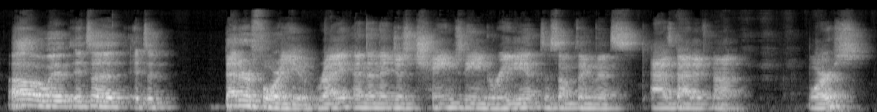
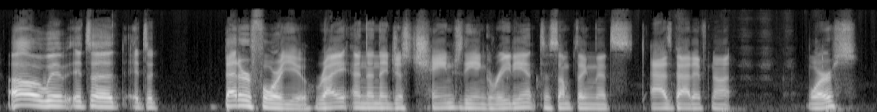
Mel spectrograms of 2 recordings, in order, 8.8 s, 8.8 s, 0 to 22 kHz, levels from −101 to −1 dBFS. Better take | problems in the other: second | room echo; noticeable; dies away in 0.4 s // off-mic speech; far

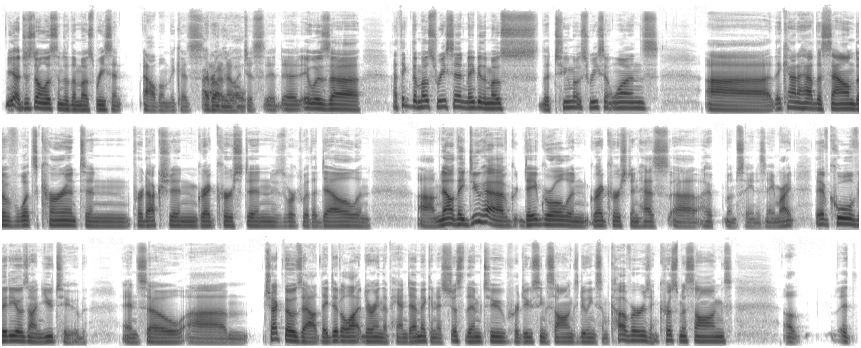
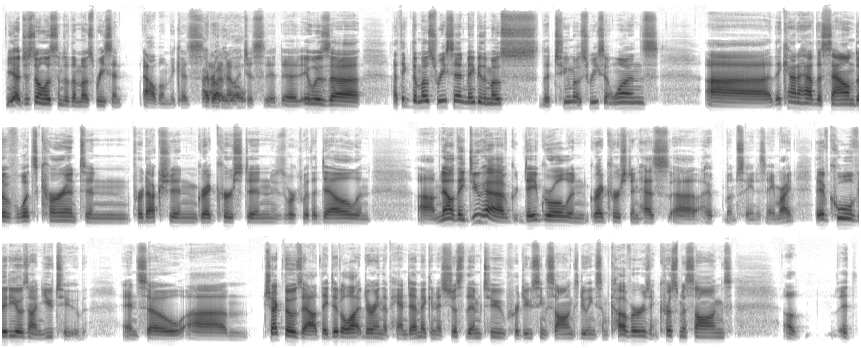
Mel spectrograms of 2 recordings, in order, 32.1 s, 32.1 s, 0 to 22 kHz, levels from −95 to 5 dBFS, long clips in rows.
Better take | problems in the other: first | thin; very; fading below 400 Hz

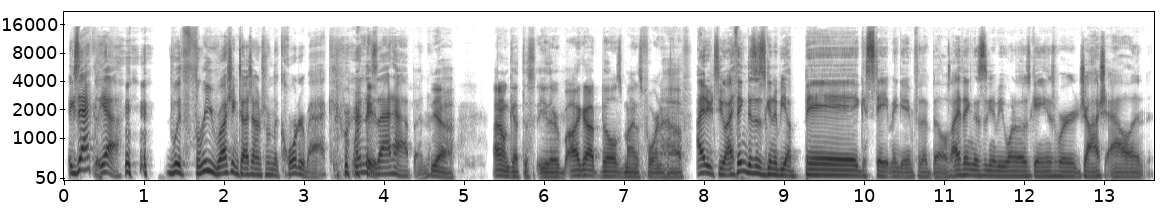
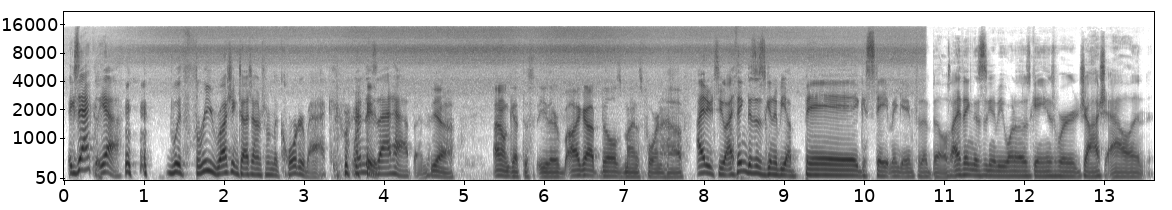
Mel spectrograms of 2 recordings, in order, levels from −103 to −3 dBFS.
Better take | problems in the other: first | hiss; loud; until 11 s; 7 dB below the speech

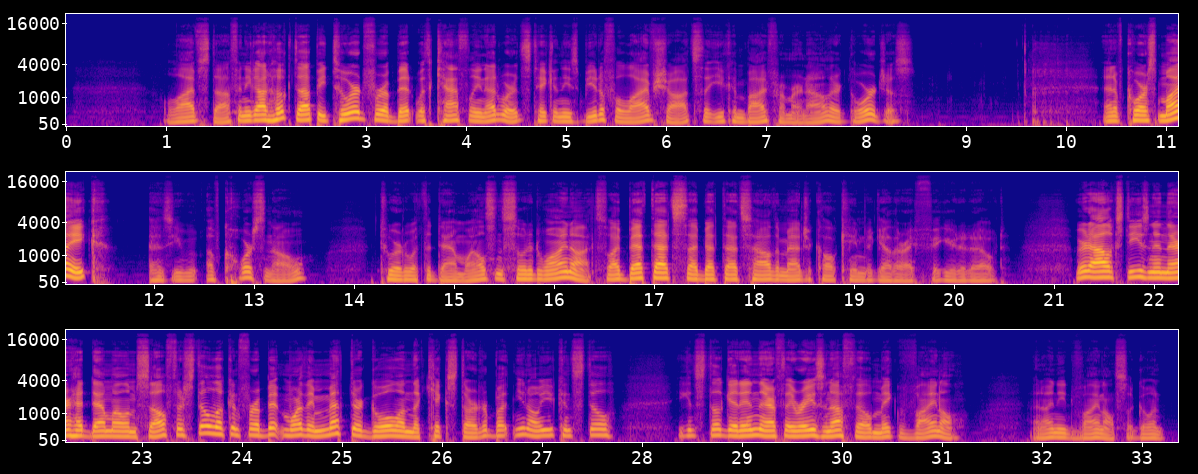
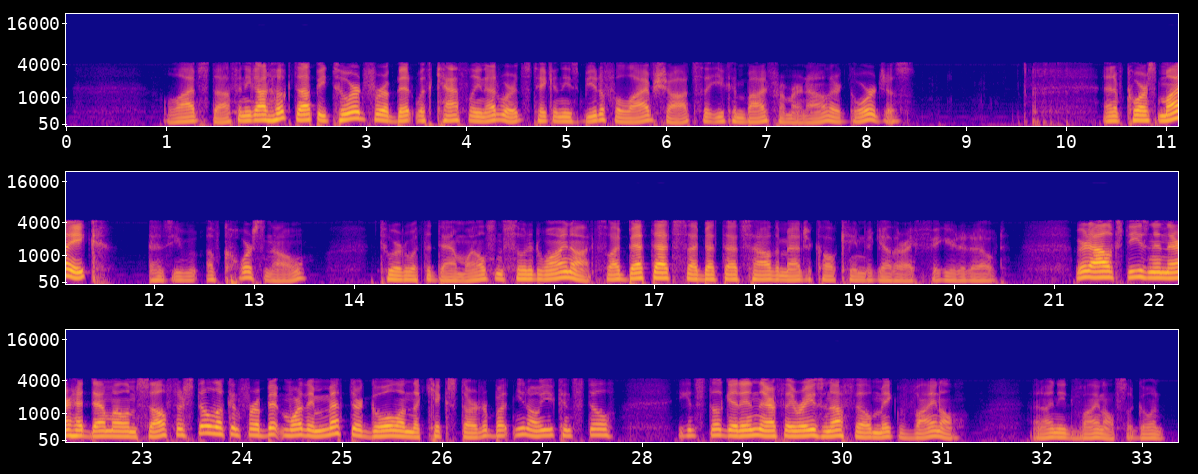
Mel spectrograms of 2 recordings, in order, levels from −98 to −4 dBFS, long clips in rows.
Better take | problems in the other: first | garbled, watery; badly; nothing above 4 kHz

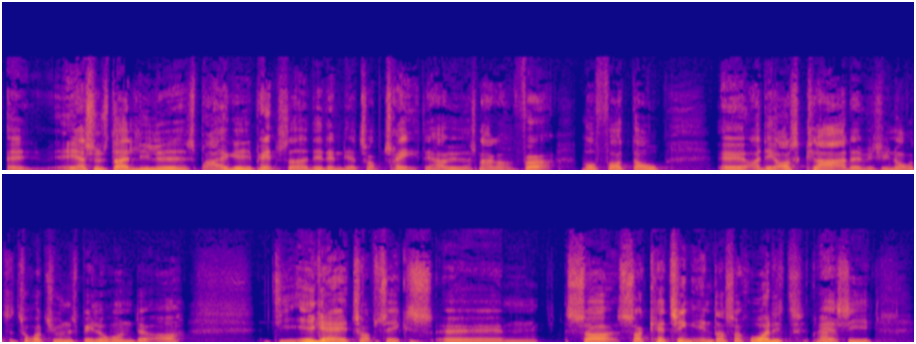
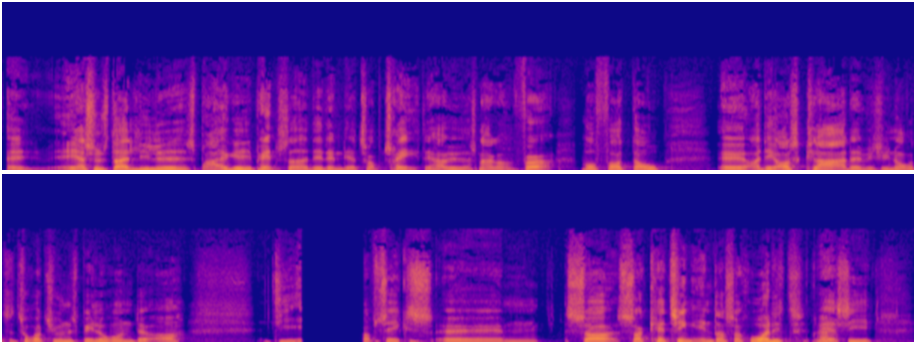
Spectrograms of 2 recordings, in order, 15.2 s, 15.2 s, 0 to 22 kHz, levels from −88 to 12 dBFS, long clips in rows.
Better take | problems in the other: first | audio cutting out; at 10 s for 0.5 s

